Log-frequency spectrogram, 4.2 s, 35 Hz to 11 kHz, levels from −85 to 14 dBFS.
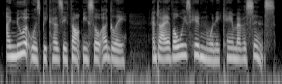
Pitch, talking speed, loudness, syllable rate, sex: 210 Hz, 285 wpm, -18 LUFS, 7.6 syllables/s, female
